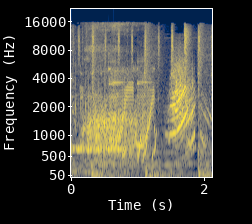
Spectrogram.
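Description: Children's cartoon background music with a steady beat, overlaid by cartoon sound effects: a short swish in the first second, then a quick falling-pitch springy effect about one and a half seconds in.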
